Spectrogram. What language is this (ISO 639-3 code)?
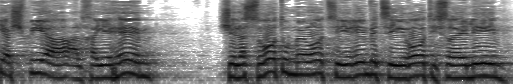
heb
